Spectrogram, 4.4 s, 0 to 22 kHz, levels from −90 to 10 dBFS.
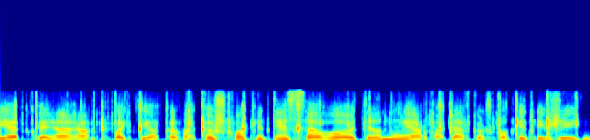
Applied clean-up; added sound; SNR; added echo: neural diffusion model UNIVERSE++.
